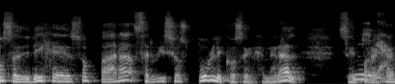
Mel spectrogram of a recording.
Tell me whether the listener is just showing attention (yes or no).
yes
